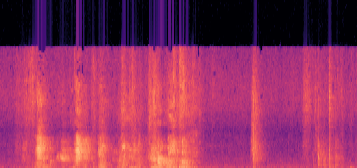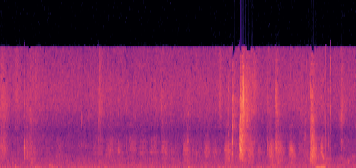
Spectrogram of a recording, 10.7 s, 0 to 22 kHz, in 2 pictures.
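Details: Akita Inu dogs, 14 months and 2 months old, after play: fast noisy panting and snuffling for about three seconds, then mostly quiet with a few faint breaths and soft movement.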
